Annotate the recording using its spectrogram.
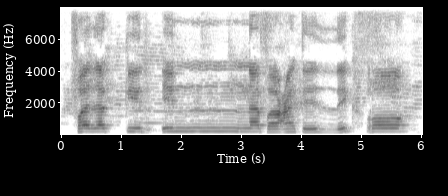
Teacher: Fadzakir, zal itu mengucapkannya ujung lidah bertemu dengan gigi seri. Za sifatnya lembut, jadi tidak perlu dihembuskan sehingga memunculkan hamas dan sebagainya.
